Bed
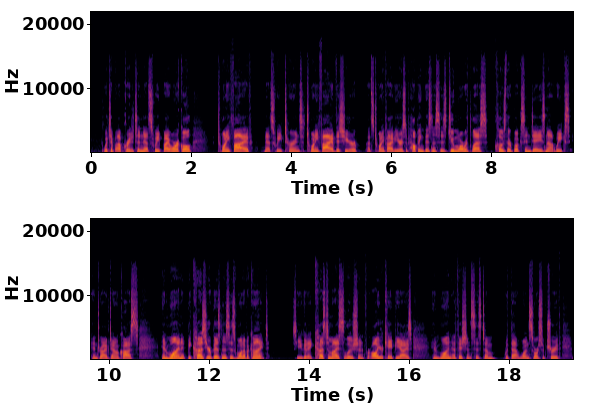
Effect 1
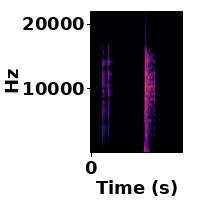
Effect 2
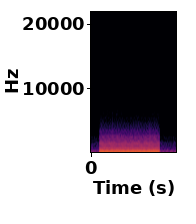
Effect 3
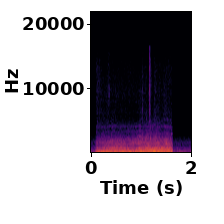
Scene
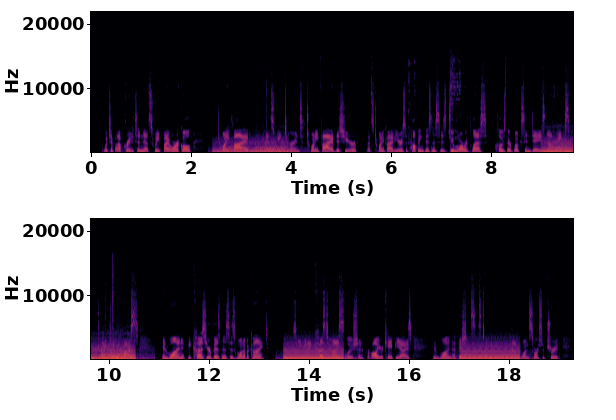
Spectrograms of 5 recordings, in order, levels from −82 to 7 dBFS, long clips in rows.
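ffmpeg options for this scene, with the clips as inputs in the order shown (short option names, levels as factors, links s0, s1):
-filter_complex "[3:a]asplit=2[s0][s1];[2:a]asplit=2[s2][s3];[0:a]volume=0.178[s4];[s0]lowpass=f=3800:p=1[s5];[1:a]acompressor=threshold=0.00891:ratio=6:attack=3.2:release=140:knee=1:detection=peak[s6];[s3]aecho=1:1:2.9:0.69[s7];[s5]atrim=end=2.01,asetpts=PTS-STARTPTS,volume=0.266,afade=t=in:d=0.004:c=hsin,afade=t=out:st=2.006:d=0.004:c=hsin,adelay=2330[s8];[s6]atrim=end=1.83,asetpts=PTS-STARTPTS,volume=0.224,afade=t=in:d=0.004:c=hsin,afade=t=out:st=1.826:d=0.004:c=hsin,adelay=6110[s9];[s1]atrim=end=2.01,asetpts=PTS-STARTPTS,volume=0.596,afade=t=in:d=0.004:c=hsin,afade=t=out:st=2.006:d=0.004:c=hsin,adelay=392490S[s10];[s2]atrim=end=1.7,asetpts=PTS-STARTPTS,volume=0.473,afade=t=in:d=0.004:c=hsin,afade=t=out:st=1.696:d=0.004:c=hsin,adelay=587412S[s11];[s7]atrim=end=1.7,asetpts=PTS-STARTPTS,volume=0.398,afade=t=in:d=0.004:c=hsin,afade=t=out:st=1.696:d=0.004:c=hsin,adelay=16850[s12];[s4][s8][s9][s10][s11][s12]amix=inputs=6:normalize=0"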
